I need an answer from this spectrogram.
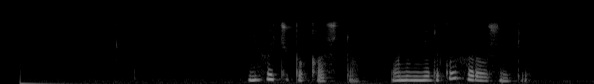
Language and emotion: Russian, sad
